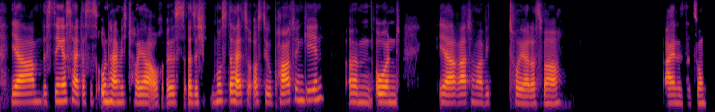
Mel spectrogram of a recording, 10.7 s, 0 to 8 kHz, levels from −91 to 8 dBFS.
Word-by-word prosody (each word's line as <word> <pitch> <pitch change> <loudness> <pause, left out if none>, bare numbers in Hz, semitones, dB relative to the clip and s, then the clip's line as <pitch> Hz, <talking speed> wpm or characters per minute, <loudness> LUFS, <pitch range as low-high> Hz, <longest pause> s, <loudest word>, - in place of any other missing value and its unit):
Ja, 180 +1 +5
das 185 0 -11
Ding 200 0 0
ist 200 0 +2
halt, 180 0 +3
dass 180 - -7
es 185 - -12
unheimlich 180 -2 +2
teuer 175 -1 +2
auch 170 - -1
ist. 175 0 -3
Also 175 -1 +1
ich - - -8
musste 205 +2 -1
halt 185 0 +6
zur - - -9
Ostheopathin 185 +5 0
gehen, 235 +4 -4 0.4
ähm, 180 -2 -2
und 180 -1 +2 0.6
ja, 170 -1 +5
rate 175 +1 +1
mal, 175 -1 -4
wie 175 - -14 0.3
teuer 160 -3 0
das 155 0 -4
war. 160 +2 +1 1.5
Eine 170 0 +1
Sitzung. 160 +1 -8
180 Hz, 160 wpm, -24 LUFS, 170-185 Hz, 1.5 s, halt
